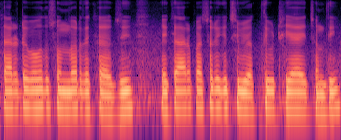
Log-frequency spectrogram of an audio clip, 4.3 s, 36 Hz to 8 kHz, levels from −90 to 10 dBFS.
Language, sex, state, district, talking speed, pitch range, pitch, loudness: Odia, male, Odisha, Malkangiri, 170 wpm, 115-125 Hz, 120 Hz, -13 LUFS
